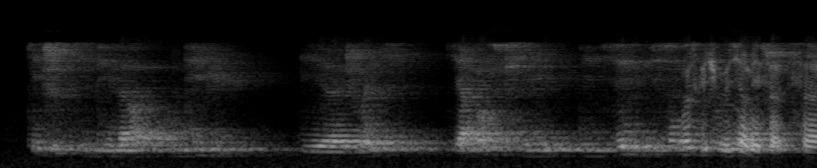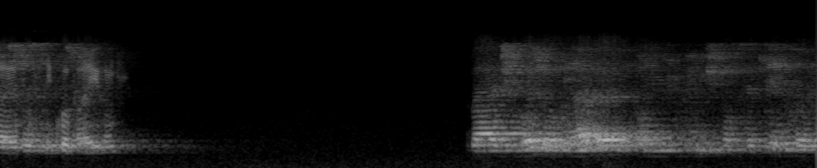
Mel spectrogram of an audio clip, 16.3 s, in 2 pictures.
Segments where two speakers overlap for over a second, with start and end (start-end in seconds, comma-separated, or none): 6.8-9.0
